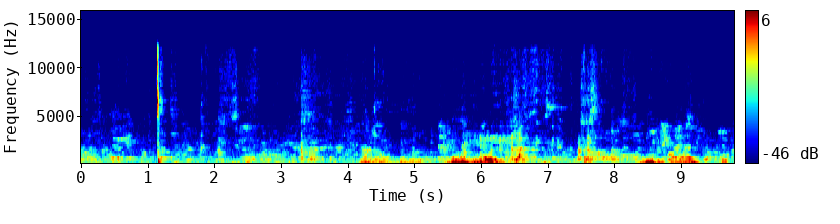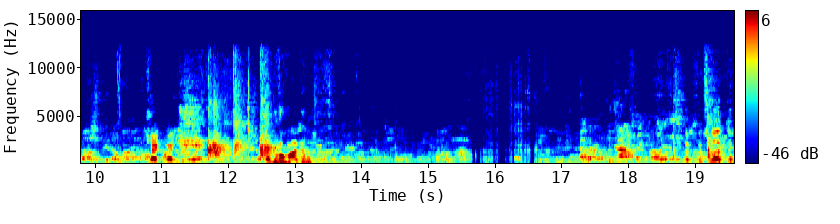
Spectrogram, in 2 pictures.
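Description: Men talk nearby in an echoing hall.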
